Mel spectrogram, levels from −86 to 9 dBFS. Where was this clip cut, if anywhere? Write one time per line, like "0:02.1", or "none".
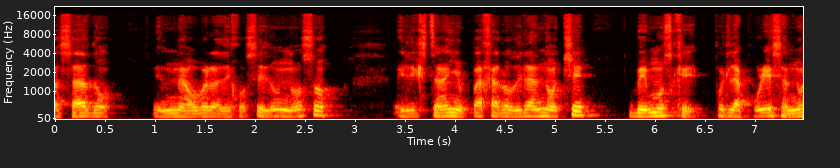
none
